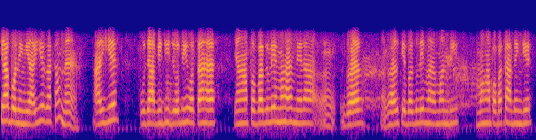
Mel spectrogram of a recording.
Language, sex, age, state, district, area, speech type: Hindi, female, 45-60, Bihar, Madhepura, rural, conversation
